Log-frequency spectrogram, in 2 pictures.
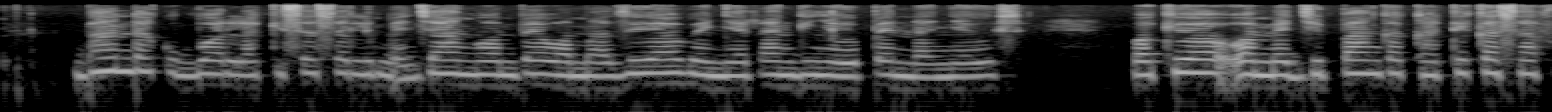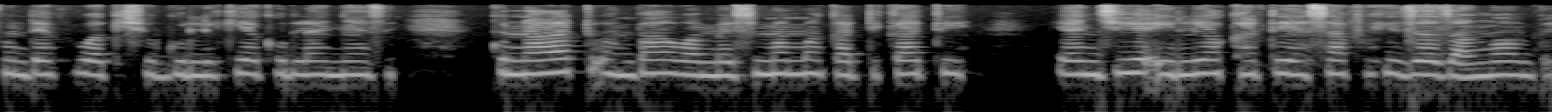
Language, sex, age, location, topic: Swahili, female, 18-24, Kisii, agriculture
